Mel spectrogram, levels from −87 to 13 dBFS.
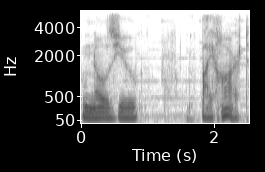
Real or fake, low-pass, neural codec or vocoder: fake; 5.4 kHz; vocoder, 44.1 kHz, 80 mel bands, Vocos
